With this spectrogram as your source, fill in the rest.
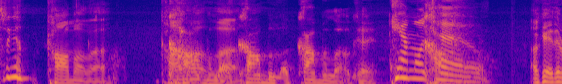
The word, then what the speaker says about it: Kamala: or Kam am I saying how do you pronounce it again Kamala comma okay camel okay there we go Anna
